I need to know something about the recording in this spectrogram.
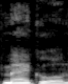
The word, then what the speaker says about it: Macaul: It is pronounced Magul now.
